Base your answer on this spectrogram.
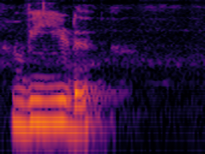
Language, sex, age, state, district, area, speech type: Malayalam, female, 18-30, Kerala, Kottayam, rural, read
